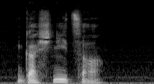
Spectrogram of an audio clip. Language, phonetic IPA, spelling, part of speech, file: Polish, [ɡaɕˈɲit͡sa], gaśnica, noun, Pl-gaśnica.ogg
